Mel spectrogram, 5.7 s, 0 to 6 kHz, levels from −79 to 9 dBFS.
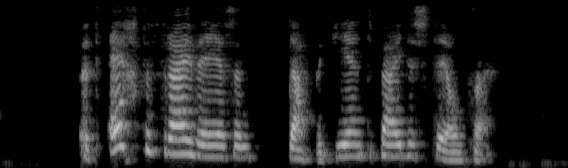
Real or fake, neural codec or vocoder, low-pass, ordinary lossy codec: real; none; 5.4 kHz; AAC, 32 kbps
